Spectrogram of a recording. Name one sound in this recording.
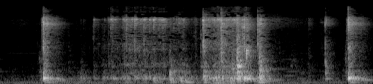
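A sewing machine whirs in a short fast burst.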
